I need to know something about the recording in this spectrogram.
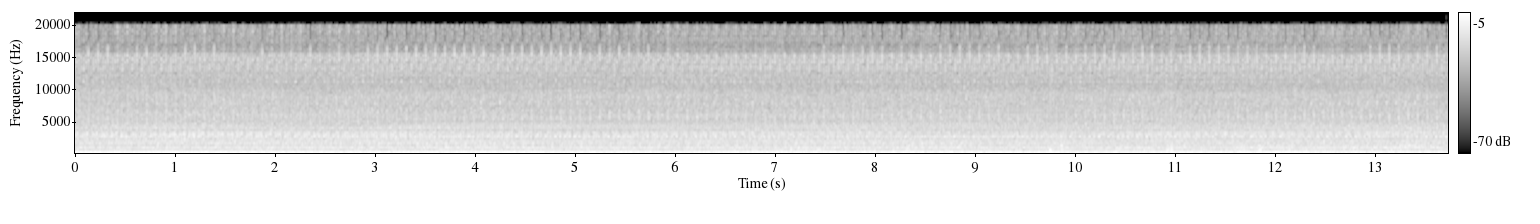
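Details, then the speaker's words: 2017 Ford Fiesta after throttle body replacement (10 mm socket), first start: steady, even idle with a constant low hum, no misses, knocks or surging; normal idle, to be left running 15 minutes to reset the throttle body controls. "that sounds pretty good i'm gonna let it run for 15 minutes"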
